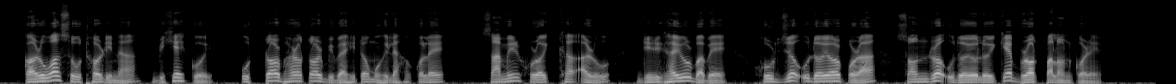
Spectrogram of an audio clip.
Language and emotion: Assamese, neutral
